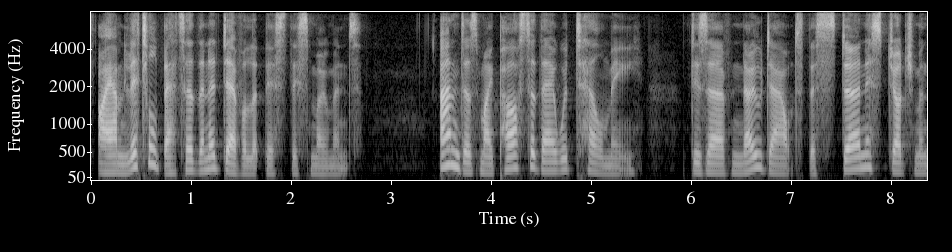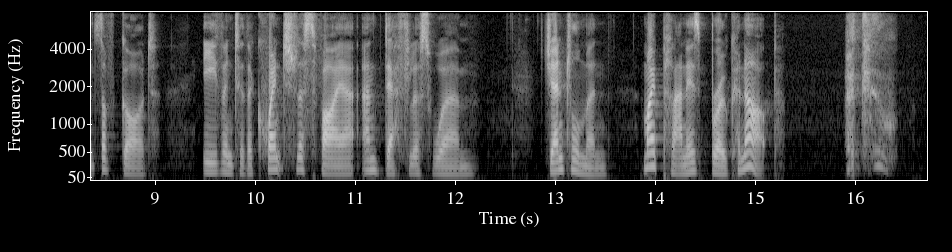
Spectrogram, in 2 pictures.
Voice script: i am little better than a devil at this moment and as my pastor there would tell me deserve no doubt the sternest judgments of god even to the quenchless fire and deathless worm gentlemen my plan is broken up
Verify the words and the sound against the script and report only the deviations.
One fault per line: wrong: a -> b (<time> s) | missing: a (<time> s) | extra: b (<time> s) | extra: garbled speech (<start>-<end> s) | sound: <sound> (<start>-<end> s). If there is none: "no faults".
extra: this (1.9 s)
sound: sneeze (15.9-16.4 s)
